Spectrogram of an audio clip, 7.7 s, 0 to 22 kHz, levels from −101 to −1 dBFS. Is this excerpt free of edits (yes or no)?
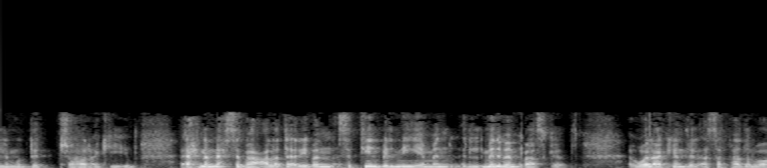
no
